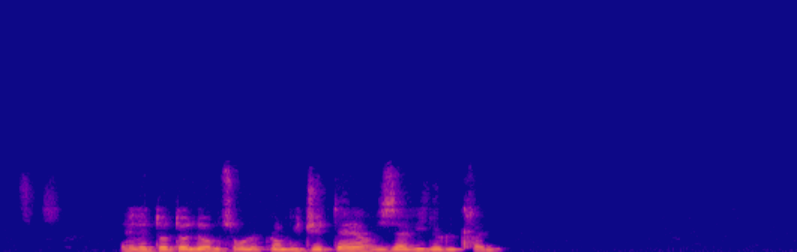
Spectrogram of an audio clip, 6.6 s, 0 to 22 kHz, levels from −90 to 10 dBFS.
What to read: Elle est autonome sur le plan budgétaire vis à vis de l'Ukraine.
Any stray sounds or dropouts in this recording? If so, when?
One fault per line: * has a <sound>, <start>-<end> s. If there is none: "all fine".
all fine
